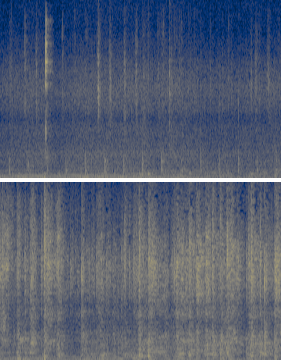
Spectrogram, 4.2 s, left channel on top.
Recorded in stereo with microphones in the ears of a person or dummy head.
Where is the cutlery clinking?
85° left.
